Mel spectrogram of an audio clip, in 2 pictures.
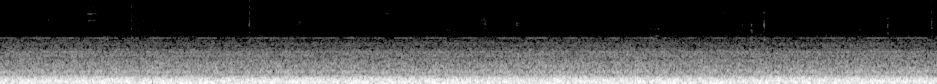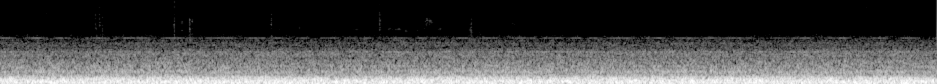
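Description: A jet engine roars steadily from inside an airliner cabin.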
